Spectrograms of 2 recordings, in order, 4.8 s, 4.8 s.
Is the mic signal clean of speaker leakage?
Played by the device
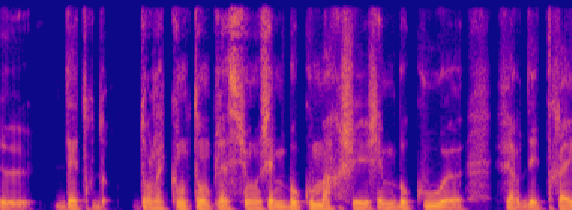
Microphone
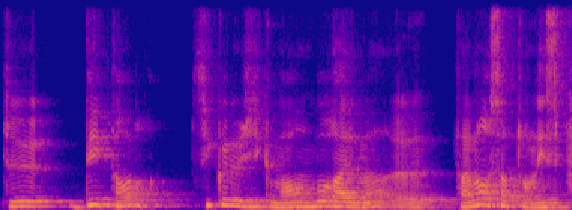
Yes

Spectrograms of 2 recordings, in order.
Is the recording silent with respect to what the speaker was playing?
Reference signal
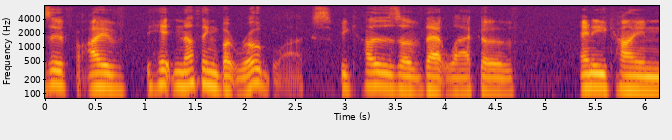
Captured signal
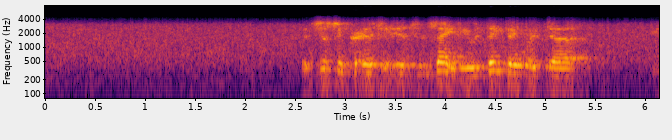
Yes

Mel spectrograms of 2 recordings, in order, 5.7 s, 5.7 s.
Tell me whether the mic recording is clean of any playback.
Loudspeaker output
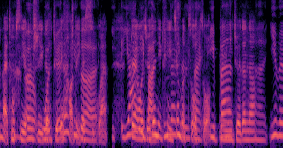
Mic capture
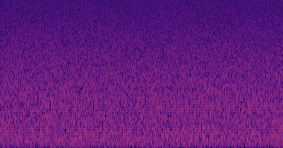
Yes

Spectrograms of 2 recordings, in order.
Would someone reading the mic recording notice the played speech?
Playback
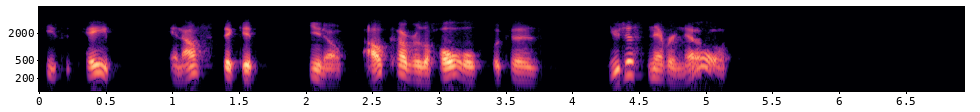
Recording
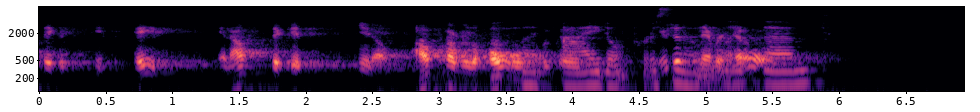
Yes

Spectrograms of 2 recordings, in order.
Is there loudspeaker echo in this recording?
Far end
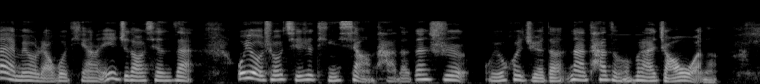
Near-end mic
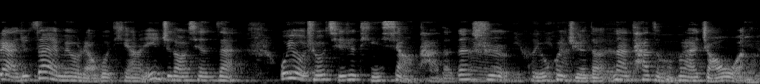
Yes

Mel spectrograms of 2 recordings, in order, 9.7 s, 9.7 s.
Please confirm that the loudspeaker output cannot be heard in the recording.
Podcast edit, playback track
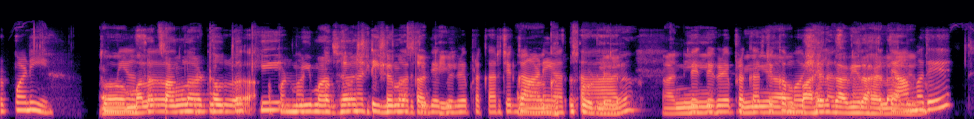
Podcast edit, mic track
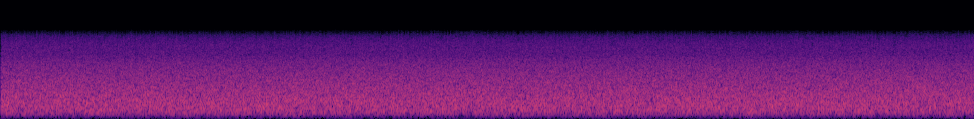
Yes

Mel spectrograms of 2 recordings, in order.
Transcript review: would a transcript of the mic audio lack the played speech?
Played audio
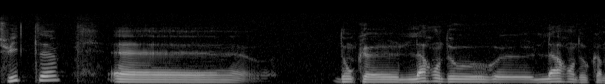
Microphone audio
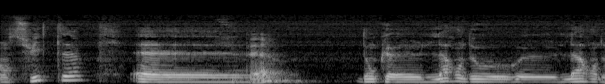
No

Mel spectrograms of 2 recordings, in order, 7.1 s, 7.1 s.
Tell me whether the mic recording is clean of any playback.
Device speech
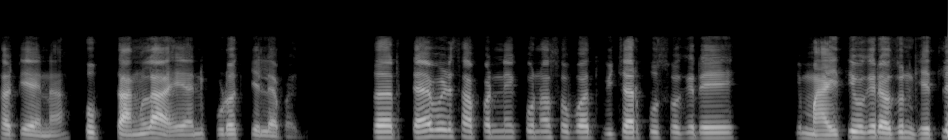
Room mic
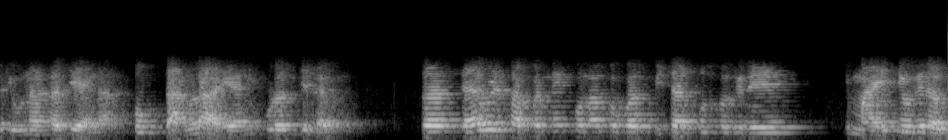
No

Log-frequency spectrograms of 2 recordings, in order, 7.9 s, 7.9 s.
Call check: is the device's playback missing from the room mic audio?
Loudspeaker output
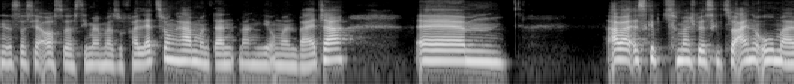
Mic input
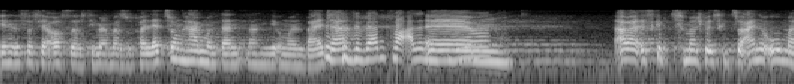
No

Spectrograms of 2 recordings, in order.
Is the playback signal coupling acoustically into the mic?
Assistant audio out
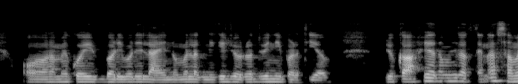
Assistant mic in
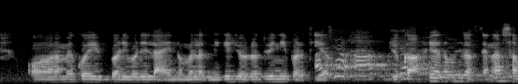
Yes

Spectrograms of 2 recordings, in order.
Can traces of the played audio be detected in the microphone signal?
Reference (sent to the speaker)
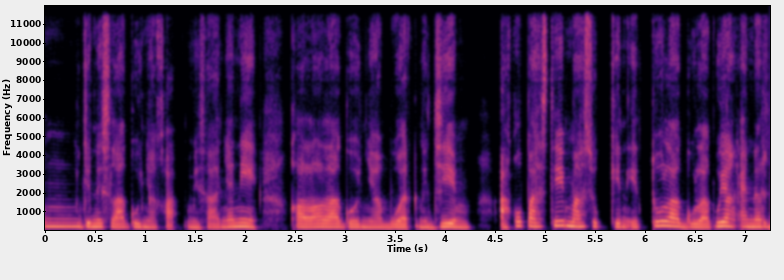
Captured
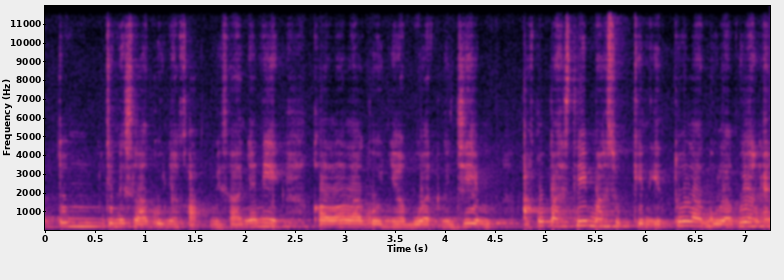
Yes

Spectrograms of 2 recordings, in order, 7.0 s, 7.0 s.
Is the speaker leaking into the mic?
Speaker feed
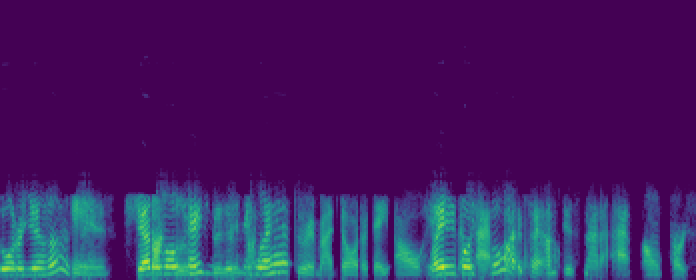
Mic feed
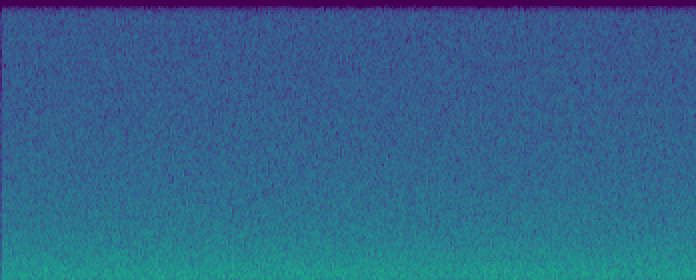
No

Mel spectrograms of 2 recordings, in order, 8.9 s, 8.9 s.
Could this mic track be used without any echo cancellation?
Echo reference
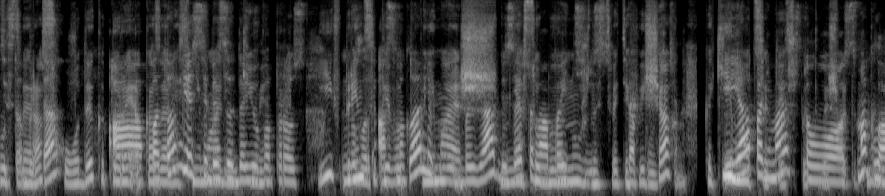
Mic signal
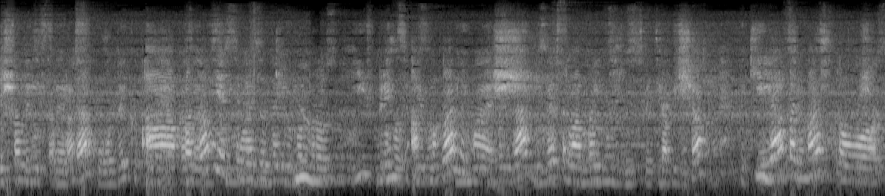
No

